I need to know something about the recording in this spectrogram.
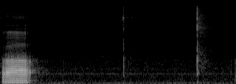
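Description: Two computer keyboard key presses, a faint click about a second in and a sharper one near the end, as the cursor is moved along a line of code in a terminal. A short spoken syllable comes just before them.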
